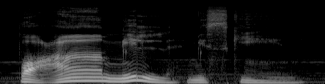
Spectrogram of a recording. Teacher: Now, when we read it together, we drop the Hamzatul Wasl.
